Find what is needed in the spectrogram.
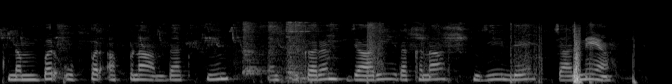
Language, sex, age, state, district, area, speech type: Dogri, female, 30-45, Jammu and Kashmir, Udhampur, rural, read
